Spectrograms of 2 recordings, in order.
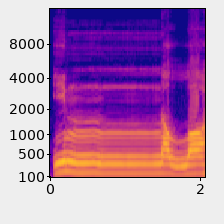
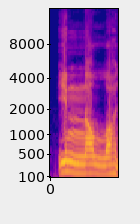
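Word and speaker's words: إِنَّ اللّٰهَ: diunahkan digunahkan itu didengungkan jadi kita tahan sejenak suaranya kita panjangkan inallah inallah seperti itu kalau kita baca seperti ini innallah jangan dibaca seperti itu kurang kadar gunahnya kurang Nah kita lebih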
